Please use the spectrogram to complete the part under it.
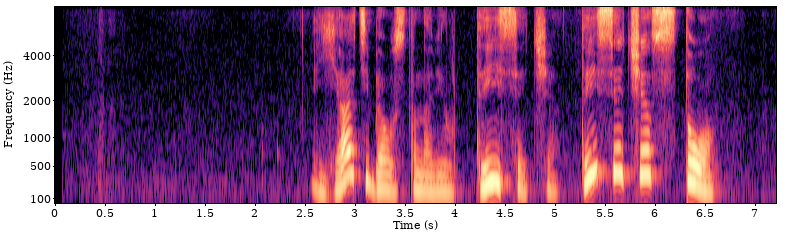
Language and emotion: Russian, positive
